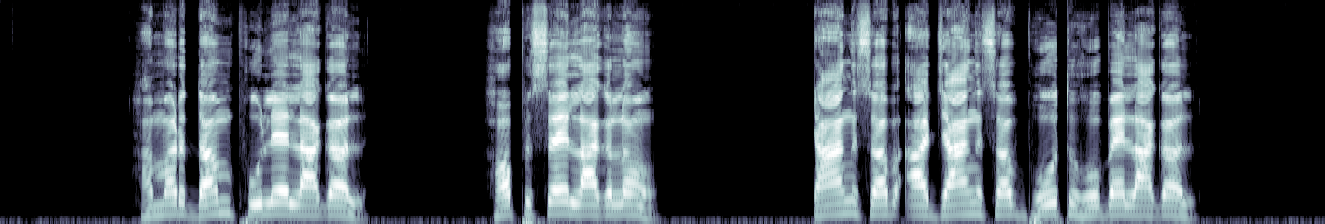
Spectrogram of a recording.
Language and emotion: Maithili, neutral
